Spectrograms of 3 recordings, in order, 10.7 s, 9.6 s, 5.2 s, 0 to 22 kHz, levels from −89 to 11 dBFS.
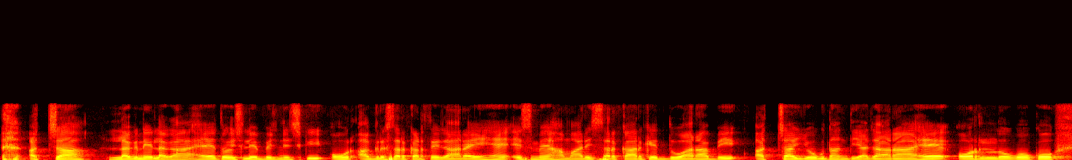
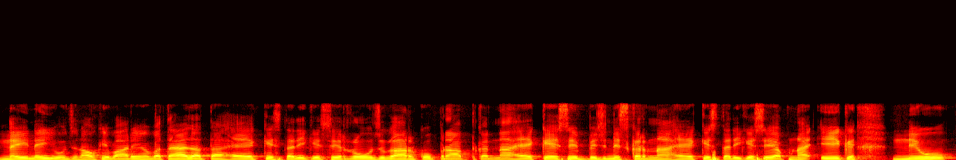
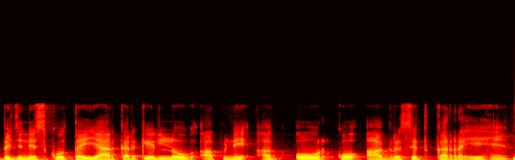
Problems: background sounds at intervals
